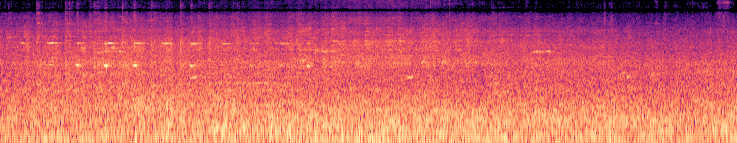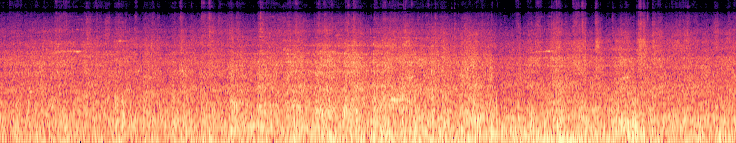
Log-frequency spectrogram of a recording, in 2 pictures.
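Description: Double-stack intermodal freight train's container well cars rolling past, a steady rumble of steel wheels on rail with clacking over the rail joints. A faint high squeal comes from the wheels in the first few seconds, and the rumble grows a little louder in the second half.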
